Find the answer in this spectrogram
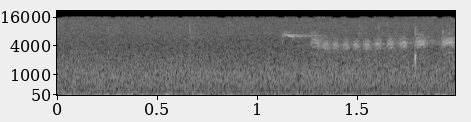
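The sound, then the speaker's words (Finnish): Blue tit calling in a spring grove as the wind picks up, a quick run of thin, high, evenly spaced notes in the second half, faint above steady rushing noise. “Sinitiainenkin tuli kertomaan omat kevätterveisensä.”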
